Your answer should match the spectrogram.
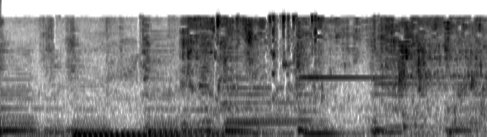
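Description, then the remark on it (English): Water pours steadily into a pan, being readied to boil for pasta, a full gushing splash with a hollow resonant tone that shifts as it fills, with no one talking. “And the next stage, you're also going to go and get some water ready because you're going to get your pasta sorted”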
